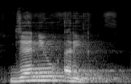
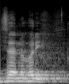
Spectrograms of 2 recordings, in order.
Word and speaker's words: January: लेकिन इसका जो प्रोनाउंसिएशन है, जो करेक्ट प्रोनाउंसिएशन है, जेन्युअरी, क्या बोला जाता है? जेन्युअरी, न कि जनवरी।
